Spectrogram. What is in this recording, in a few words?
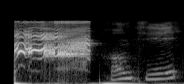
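"tou2", Mandarin Chinese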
